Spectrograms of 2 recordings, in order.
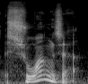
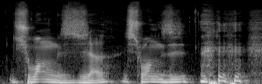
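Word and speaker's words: Zhuangzi: go the path of swanga right the the the Chinese philosopher which everybody says his name wrong anyways it's like swangang if you say it in Chinese correctly but you know the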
